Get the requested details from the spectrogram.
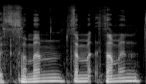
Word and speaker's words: Thummim: Thummim.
